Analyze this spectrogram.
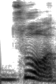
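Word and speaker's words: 坐: ক্যান এরপরে আছে দেখেন জো চার নাম্বার টন জো এটা হচ্ছে আরেকটা জো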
